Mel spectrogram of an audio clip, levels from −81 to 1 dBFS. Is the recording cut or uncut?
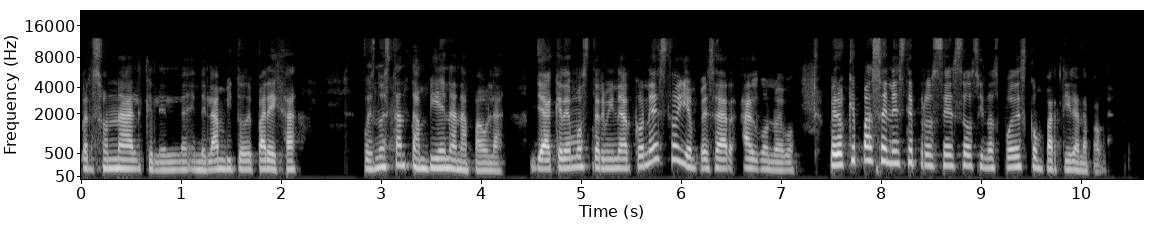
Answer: cut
